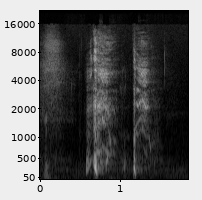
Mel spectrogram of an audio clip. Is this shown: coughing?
yes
